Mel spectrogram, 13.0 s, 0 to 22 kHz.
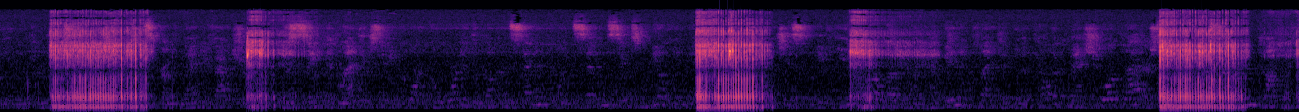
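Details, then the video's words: Bulldog asleep and snoring heavily, three loud grating snores roughly every five seconds, each followed by a softer snorting breath, in a quiet room. "45 amazing seconds of Bulldog Hendrix snoring."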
